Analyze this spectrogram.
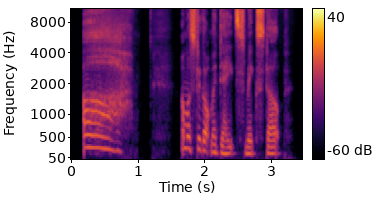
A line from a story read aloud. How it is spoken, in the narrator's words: sighed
